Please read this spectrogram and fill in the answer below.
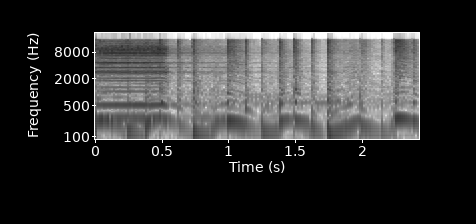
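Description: Male voice holding the last sung note of a line, which ends about half a second in. The backing music then carries on alone with a quick, steady beat.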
